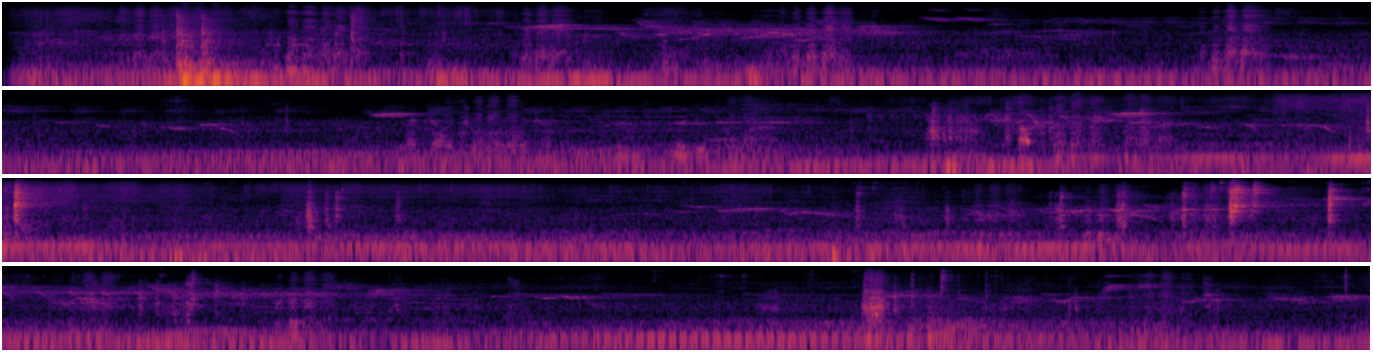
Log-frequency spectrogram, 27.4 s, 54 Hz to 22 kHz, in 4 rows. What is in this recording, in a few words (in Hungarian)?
esti szállására tart, szibériai tigris; szegedi zoo 2011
